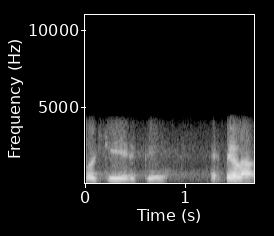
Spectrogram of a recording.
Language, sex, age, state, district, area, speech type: Tamil, male, 30-45, Tamil Nadu, Mayiladuthurai, urban, conversation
